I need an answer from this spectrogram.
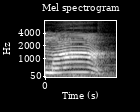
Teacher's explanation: ये नाक और मुंह से बोली जाने वाली ध्वनि है। जैसे माँ, तो नाक और मुंह दोनों से निकलती है इसकी ध्वनि। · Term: चंद्र बिंदु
